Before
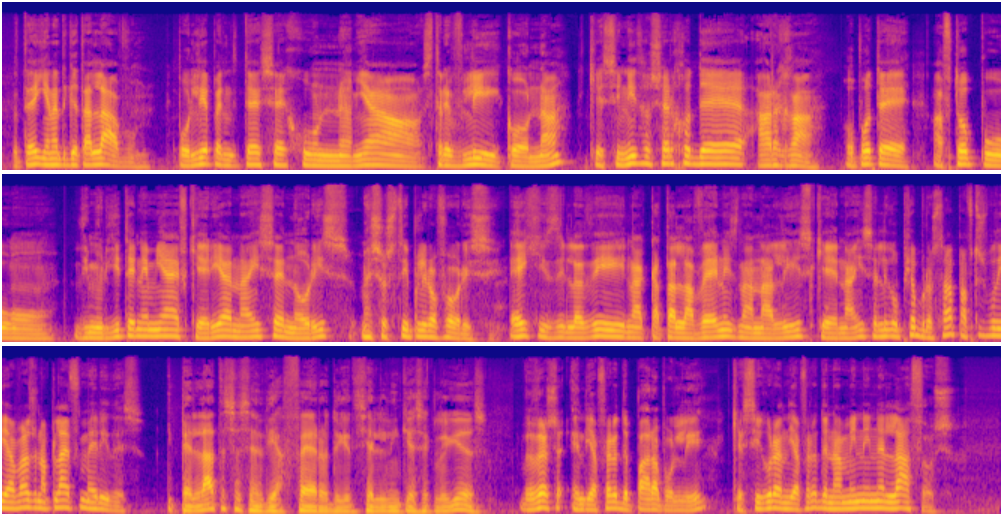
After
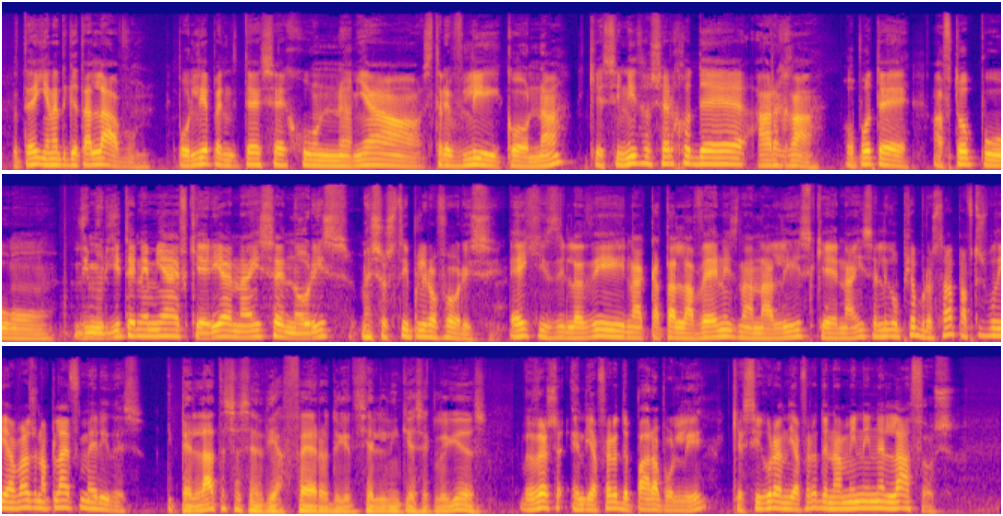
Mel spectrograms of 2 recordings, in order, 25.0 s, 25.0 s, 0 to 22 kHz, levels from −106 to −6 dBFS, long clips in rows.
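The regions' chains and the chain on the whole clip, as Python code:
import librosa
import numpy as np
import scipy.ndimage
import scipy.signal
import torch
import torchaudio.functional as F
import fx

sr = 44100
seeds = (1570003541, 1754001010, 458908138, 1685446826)

y = fx.chain(x, sr, fx.highpass(hz=95.0, slope=12),
    fx.comb(ms=4.6, depth=0.6),
    fx.band_squash(depth_pct=40), at=(8.81, 11.05))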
